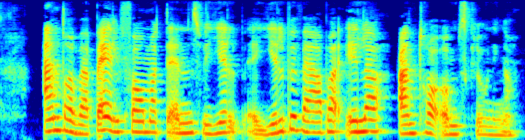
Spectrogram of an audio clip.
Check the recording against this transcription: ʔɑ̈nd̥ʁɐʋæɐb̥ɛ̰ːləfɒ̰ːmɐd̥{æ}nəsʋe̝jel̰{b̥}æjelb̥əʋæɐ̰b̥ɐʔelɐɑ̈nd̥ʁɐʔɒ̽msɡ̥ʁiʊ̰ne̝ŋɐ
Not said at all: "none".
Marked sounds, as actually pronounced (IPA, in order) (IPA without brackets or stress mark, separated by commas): æ, b̥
